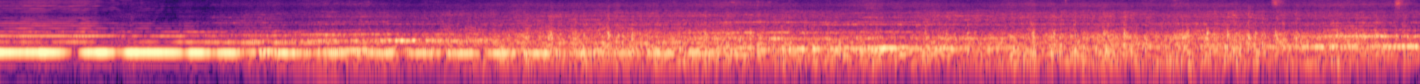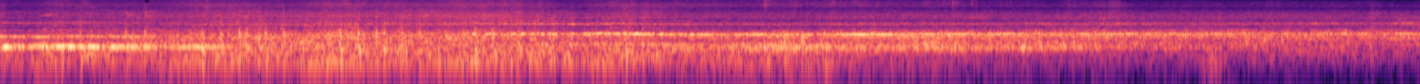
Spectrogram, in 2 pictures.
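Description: An Eastern Railway EMU electric local train sounds its horn loudly for about two seconds, then rushes past close by, its wheels rumbling and clattering over the rails with a whine that climbs in pitch. The sound fades near the end.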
